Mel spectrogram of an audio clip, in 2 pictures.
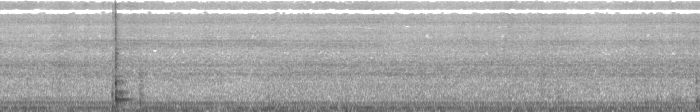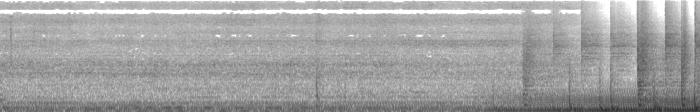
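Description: Quiet steady outdoor background hiss with a few faint knocks of a spade working bed soil. Music fades in near the end.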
